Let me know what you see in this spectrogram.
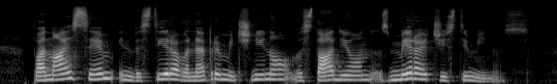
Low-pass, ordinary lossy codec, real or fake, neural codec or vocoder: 19.8 kHz; MP3, 96 kbps; real; none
